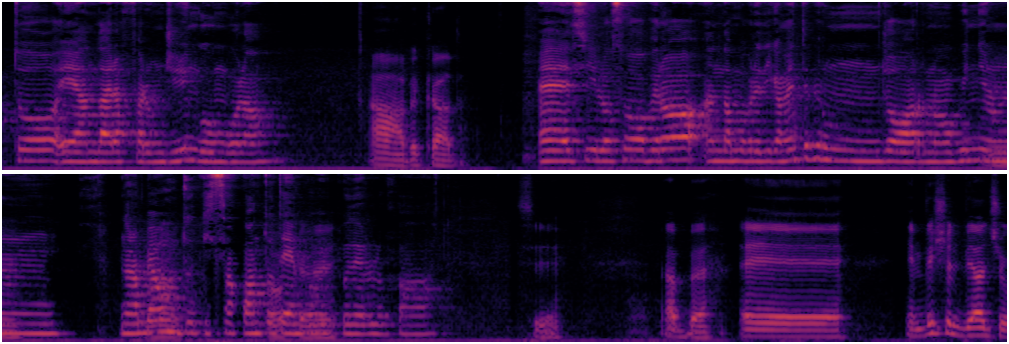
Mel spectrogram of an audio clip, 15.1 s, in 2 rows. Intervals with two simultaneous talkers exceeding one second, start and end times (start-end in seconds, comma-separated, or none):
8.6-10.1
